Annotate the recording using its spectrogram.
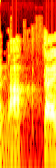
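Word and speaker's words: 맑다: 참 좋은것 같은데요 요 말 딸을 올바르게 발음하면 원래 막다 인거 알고 계신가요 잘 모르셔서 쓸 거에요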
